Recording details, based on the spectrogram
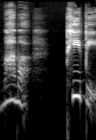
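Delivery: mock childlike whisper. Retelling how a child whispered a potty request: imitating a child whispering. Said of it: "whisper to me".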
